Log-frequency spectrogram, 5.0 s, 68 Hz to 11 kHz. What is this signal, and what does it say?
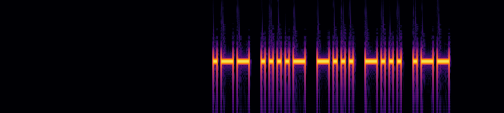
Morse code, heard as a keyed tone, about 30 wpm, 700 Hz. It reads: W4BBW
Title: USA Call Signs - 5 Characters - Repeated 3x - 30wpm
